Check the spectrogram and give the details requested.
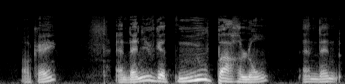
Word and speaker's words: nous parlons: Okay, remember final s is not pronounced. Okay, and then this on together, they will give you the sound on. Okay, nous parlons, nous parlons.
